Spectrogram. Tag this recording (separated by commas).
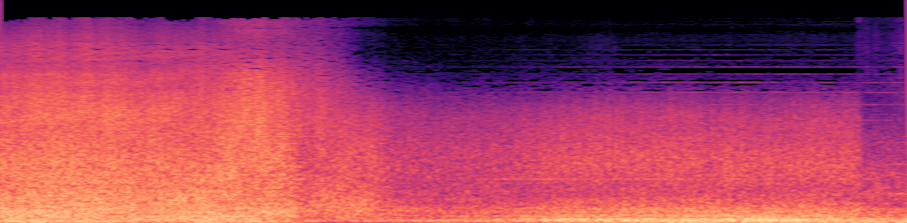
missile launch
